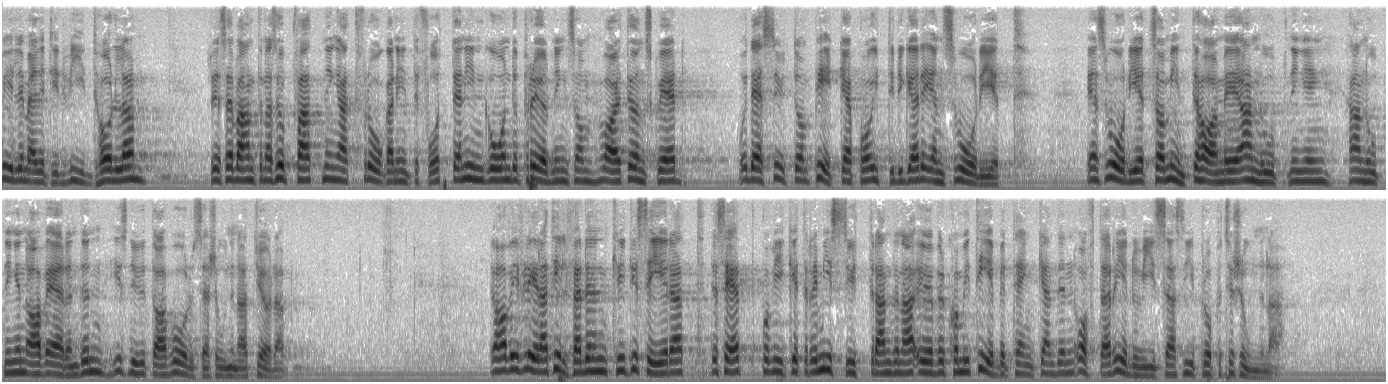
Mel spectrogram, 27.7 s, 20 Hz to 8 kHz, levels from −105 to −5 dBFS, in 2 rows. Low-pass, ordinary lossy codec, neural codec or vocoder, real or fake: 7.2 kHz; none; none; real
